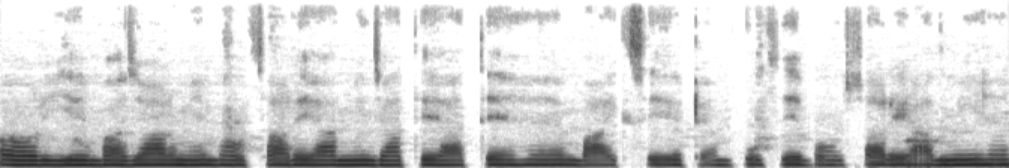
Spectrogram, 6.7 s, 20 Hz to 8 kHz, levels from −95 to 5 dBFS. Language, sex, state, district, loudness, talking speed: Hindi, female, Bihar, Samastipur, -17 LUFS, 160 wpm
